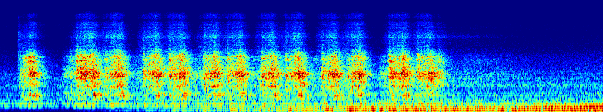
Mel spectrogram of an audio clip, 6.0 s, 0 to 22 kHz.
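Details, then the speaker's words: Motorcycle that hasn't run in 35 years, on electric starter with clutch pulled and ignition in run: turns over but cranking is slow and uneven, chugging about two beats per second; cause unconfirmed, battery on charger, spark check next. "Seems to turn over alright. Start seems like it's kind of chugging a little bit."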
